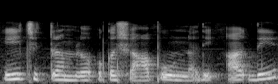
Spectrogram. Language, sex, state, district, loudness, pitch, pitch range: Telugu, female, Andhra Pradesh, Sri Satya Sai, -16 LUFS, 220 Hz, 210-240 Hz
